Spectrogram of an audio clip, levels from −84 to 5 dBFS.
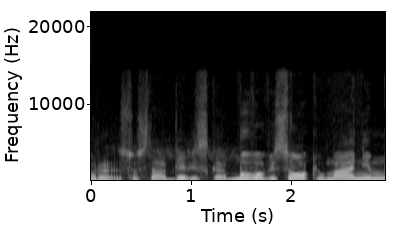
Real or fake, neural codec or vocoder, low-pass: real; none; 14.4 kHz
